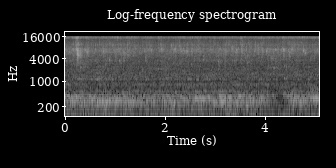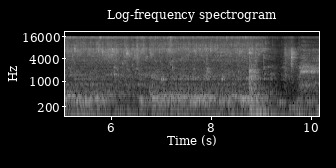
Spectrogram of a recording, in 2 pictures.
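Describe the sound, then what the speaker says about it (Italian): Warm water runs steadily from a tap to wet the face before a shave, a continuous close hiss and splash lasting most of the clip before it cuts off near the end. "andremo a bagnarci il viso con acqua calda"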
